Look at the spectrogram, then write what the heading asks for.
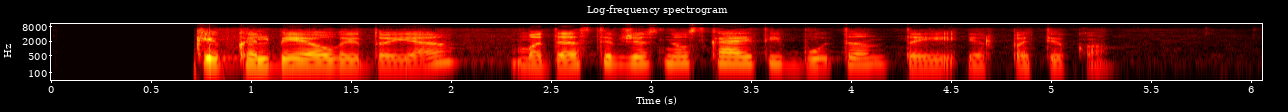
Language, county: Lithuanian, Vilnius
